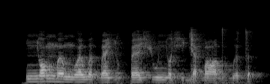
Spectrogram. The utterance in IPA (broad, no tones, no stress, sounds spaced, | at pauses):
ɲ ɒ ŋ͡m ɜ ŋʷ æ w ɜ ɡ͡b æ ʎ ɒ k͡p ɛ ç u ɲ ɒ ç ɪ ɟ æ ɓ ɑ d̪ ʊ ɡ͡b ə t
